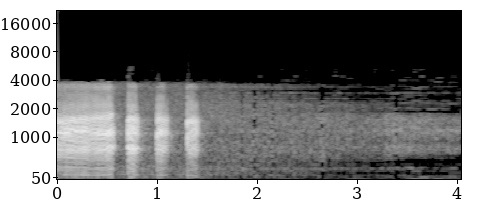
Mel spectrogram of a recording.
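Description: A man's voice holding a long, drawn-out sound that falls slowly in pitch and stops about half a second in, followed by three short vocal bursts. Then only the faint hiss of an old, narrow-band radio recording.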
